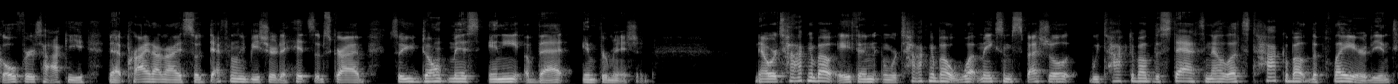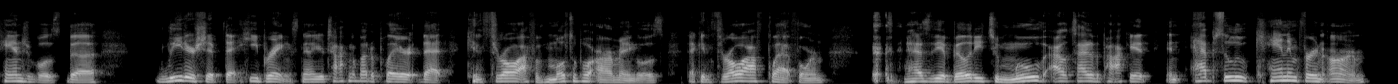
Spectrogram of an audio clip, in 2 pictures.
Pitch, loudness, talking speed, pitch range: 130 Hz, -24 LUFS, 185 wpm, 115-145 Hz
